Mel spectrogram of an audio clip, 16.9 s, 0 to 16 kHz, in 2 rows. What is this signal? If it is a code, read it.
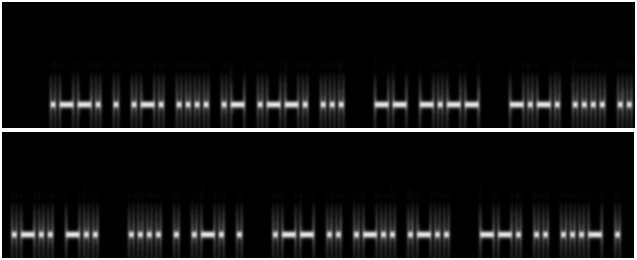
Morse code, heard as a keyed tone, about 20 wpm, 700 Hz. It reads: PERHAPS MY CHILD HERE WILL GIVE
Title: Sentences from Top 1100 Words 20wpm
